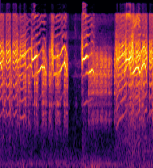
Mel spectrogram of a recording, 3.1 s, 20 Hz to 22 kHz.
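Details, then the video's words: Trapping lure of sogon bird calls: dense, bright, wavering chatter in three bursts split by short silences, with slurred whistled notes showing through the harsh texture. "MP3 Pikat Sogon"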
